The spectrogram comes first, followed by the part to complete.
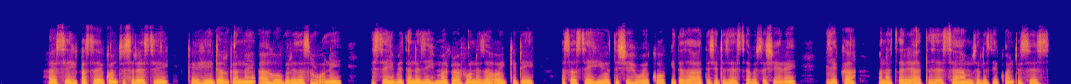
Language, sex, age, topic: Gamo, female, 25-35, government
